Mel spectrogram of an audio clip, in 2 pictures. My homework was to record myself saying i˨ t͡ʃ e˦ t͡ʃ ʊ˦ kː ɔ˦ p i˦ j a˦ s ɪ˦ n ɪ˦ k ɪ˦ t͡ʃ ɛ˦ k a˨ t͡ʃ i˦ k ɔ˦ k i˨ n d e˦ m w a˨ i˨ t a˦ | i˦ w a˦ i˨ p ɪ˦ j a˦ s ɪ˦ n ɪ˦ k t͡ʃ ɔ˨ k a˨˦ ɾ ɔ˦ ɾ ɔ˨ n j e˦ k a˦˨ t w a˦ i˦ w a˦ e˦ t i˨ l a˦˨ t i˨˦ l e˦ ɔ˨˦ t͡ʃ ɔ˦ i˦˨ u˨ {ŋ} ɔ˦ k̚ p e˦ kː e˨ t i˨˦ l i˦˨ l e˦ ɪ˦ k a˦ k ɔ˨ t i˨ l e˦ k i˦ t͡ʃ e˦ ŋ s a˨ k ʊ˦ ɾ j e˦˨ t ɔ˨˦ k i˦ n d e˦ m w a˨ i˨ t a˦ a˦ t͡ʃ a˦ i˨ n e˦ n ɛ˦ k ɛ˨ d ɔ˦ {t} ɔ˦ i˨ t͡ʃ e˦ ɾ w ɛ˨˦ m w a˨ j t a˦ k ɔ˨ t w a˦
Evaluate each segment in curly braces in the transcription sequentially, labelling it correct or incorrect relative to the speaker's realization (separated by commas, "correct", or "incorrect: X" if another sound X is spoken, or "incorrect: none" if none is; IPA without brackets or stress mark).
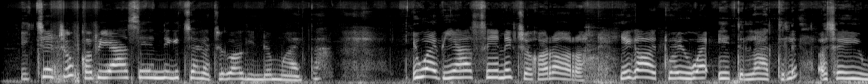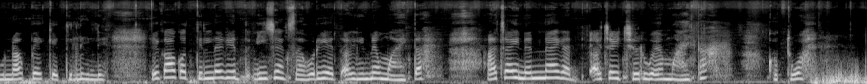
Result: incorrect: n, incorrect: t͡ʃ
